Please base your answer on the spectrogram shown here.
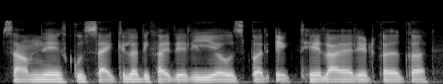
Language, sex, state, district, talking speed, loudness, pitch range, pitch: Hindi, male, Jharkhand, Ranchi, 190 wpm, -12 LUFS, 105-110 Hz, 110 Hz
